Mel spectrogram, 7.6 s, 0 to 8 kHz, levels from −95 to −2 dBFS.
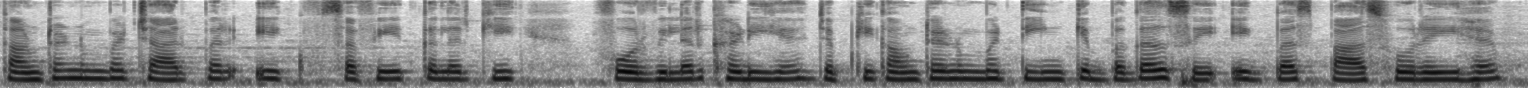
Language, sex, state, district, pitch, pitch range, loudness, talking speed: Hindi, female, Uttar Pradesh, Lucknow, 210 Hz, 205-220 Hz, -14 LUFS, 195 wpm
